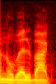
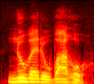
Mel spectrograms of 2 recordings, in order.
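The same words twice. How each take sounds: First: It is said with a French pronunciation. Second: It is said with a Japanese pronunciation. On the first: "la famosa Nouvelle Vague francesa" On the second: "Que és com els japonesos pronuncien Nouvelle Vague"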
